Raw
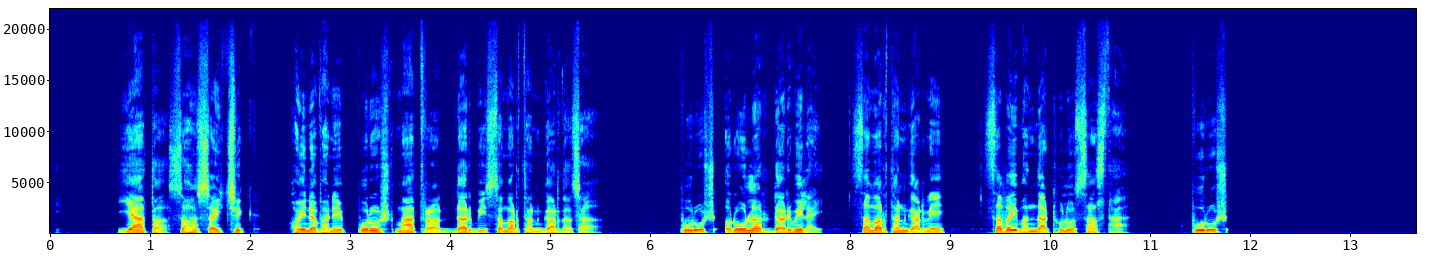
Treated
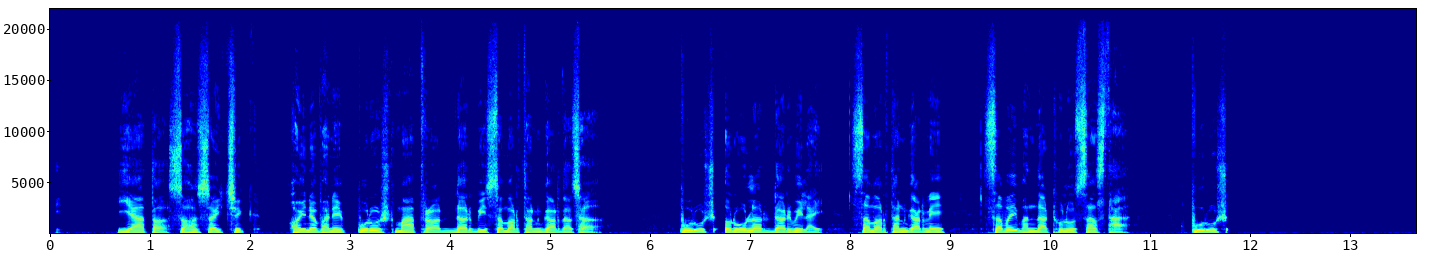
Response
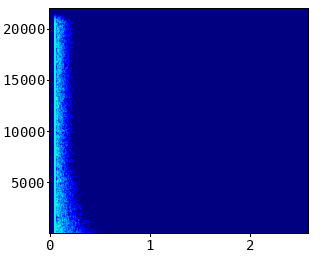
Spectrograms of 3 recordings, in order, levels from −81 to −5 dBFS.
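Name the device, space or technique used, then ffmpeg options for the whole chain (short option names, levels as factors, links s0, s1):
serial compression, peaks first: -filter_complex "[0:a]asettb=1/sr,asplit=3[s0][s1][s2];[s0]atrim=end=10.014[s3];[s1]atrim=start=10.01:end=10.54,asetpts=PTS-STARTPTS,afade=t=in:d=0.004:c=qsin,afade=t=out:st=0.526:d=0.004:c=qsin,highshelf=f=7700:g=7[s4];[s2]atrim=start=10.536[s5];[s3][s4]acrossfade=d=0.004:c1=hsin:c2=qsin[s6];[s6][s5]acrossfade=d=0.004:c1=qsin:c2=hsin,acompressor=threshold=0.0355:ratio=5,acompressor=threshold=0.00891:ratio=1.5"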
